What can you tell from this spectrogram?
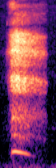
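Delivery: short high taunting laugh; mocking laugh. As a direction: laugh down at him.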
